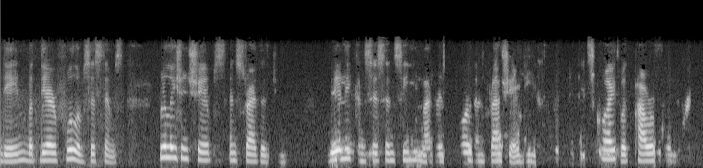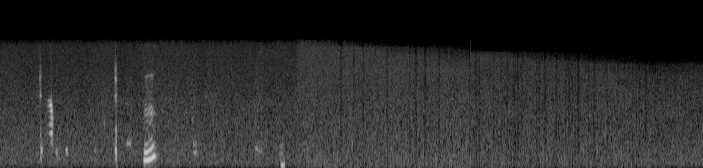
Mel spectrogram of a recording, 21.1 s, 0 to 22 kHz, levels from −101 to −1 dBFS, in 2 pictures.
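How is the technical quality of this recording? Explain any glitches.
The recording has three kinds of call fault: the talker's speech gets pushed down while both sides talk, a second voice bleeds in underneath, and the final stretch turns coarse and dull.

From 4.08 s to 11.42 s, the talker's speech repeatedly sinks and breaks up, falling by about 30 dB at its deepest and affecting roughly three seconds of speech in total. This is speech suppressed in double talk. With both parties speaking at once, the echo canceller likely could not tell the talker from the loudspeaker echo, so it attenuated everything it heard and took the wanted speech down with the echo.

A faint second voice sits under the talker from 5.2 s to 9.93 s at about 15 dB below the speech, and returns from 11.12 s to 12.52 s at about 20 dB below. This is the other side's voice leaking through. The far party's audio, played on the talker's loudspeaker, was likely not fully cancelled from the microphone signal, so remnants of it were sent back along with the talker's speech.

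From 15.03 s to the end of the clip, the speech becomes rougher and more muffled. This is a call bitrate drop. The Opus encoder went from 32 kbps to 8 kbps and stayed at the lowest rate for about 5 s. At that rate it codes the signal coarsely and lowers the audio bandwidth from 8 kHz to 6 kHz, which strips out sibilance and detail. Before this point, the 8 kHz top end is the normal limit of the call path.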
